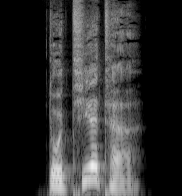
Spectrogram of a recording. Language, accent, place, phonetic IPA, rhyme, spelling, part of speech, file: German, Germany, Berlin, [doˈtiːɐ̯tɐ], -iːɐ̯tɐ, dotierter, adjective, De-dotierter.ogg
- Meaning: inflection of dotiert: 1. strong/mixed nominative masculine singular 2. strong genitive/dative feminine singular 3. strong genitive plural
